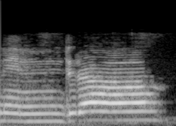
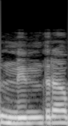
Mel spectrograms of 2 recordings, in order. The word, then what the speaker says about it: निद्रा: ने हां पीछे जो निंद्रा बोला था निंद्रा नहीं होता निद्रा होता है। निद्रा रात को जो हम सोते हैं जो हमको नींद आती है उसको निंद्रा नहीं बोलते निद्रा बोलते हैं।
